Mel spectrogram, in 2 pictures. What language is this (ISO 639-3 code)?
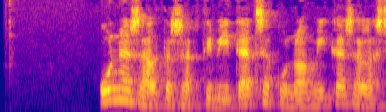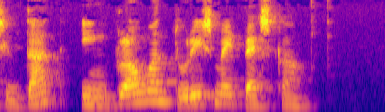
cat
